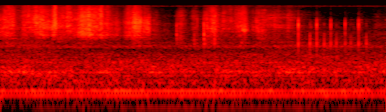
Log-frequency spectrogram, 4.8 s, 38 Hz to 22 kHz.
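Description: A small, hollow, spherical Amazon Echo Dot 4 smart speaker, with blue-grey fabric mesh over the top and a smooth plastic band around the base, is held in both hands while short-nailed fingertips rub and scratch across the fabric surface and the buttons on top. Bright, hissy scratching swells in bursts for the first two seconds, then softens into lighter rubs. It ends with a run of short, sharp ticks and taps.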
